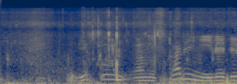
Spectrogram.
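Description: A person talking, starting about half a second in, over a low steady rumble.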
